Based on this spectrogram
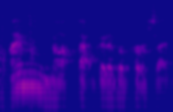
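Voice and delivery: quietly voiced guilty Jordan; quiet, low guilty confession. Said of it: "And Jordan's like".

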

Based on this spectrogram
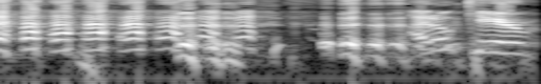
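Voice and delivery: high, very slow, laughing drawl. Real, not acted. Brushing off the comedy question, laughing drawl. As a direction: stretch it out through laughter.

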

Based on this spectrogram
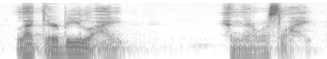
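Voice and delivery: soft and low, letting it fade out; hushed awe. Acted. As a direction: say it with quiet wonder. Creation verse, climax.

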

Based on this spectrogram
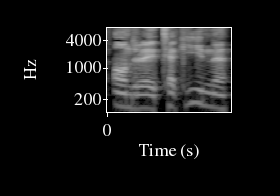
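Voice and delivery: "Andrei Tekin" with a hard k in the surname; mock mispronunciation. Co-host teasing the host's pronunciation, mock mispronunciation. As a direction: mimic a botched "Andrei Tekin", k for sh. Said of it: "better than how you pronounce".

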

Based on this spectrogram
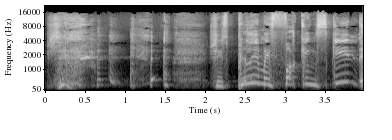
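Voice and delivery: high, loud, drawn-out mock shriek; screaming cartoon potato. Imitating a peeled potato from the trailer, mock shriek. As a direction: shriek it slowly like terrified food. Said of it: "Have you seen the preview".

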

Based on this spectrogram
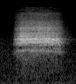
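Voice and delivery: a long, loud breathy "sh"; sh sound demo. Shown as a demonstration. Teacher demonstrating the second column's sound, loud hushing demo. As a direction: hiss out "sh" strongly. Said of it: "el sonido de la S H".

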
